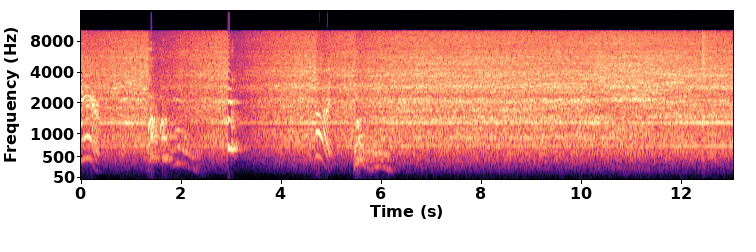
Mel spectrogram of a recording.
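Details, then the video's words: Puppies meeting a hair dryer. Over the first six seconds come several short whimpering yelps that slide downward in pitch. After that only the steady, loud rushing hiss of the hair dryer runs to the end. "Puppy meets hair dryer"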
